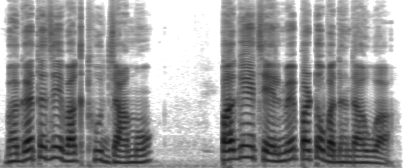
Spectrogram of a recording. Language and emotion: Sindhi, neutral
